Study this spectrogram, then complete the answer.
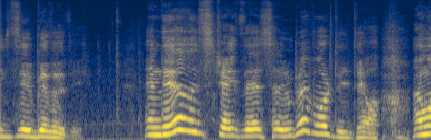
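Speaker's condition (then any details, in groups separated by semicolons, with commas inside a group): Cerebral palsy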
